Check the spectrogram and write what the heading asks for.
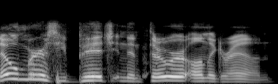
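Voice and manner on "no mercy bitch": half-hearted, high-pitched, mild yell. Retelling a fight, acting out what she yelled, retelling a yell. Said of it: "she yelled like".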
